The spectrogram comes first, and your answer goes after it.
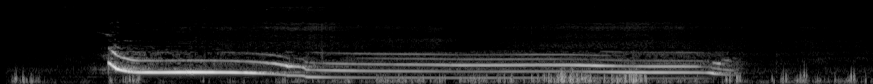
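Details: Gray wolf howl induced during a wolf howling population survey: one long, steady, harmonic tone that starts with a brief high onset, then slides down in steps and holds low before fading after about six seconds. A quiet background before and after.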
